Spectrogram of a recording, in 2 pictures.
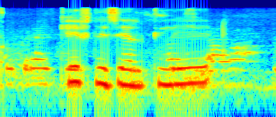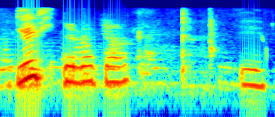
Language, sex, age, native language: Icelandic, female, 10, Icelandic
